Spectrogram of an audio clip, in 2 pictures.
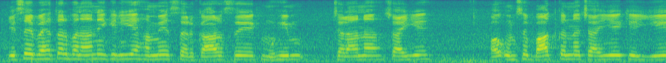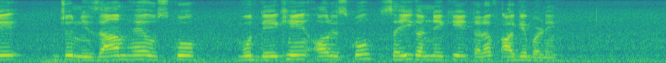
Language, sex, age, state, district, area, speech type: Urdu, male, 18-30, Uttar Pradesh, Rampur, urban, spontaneous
